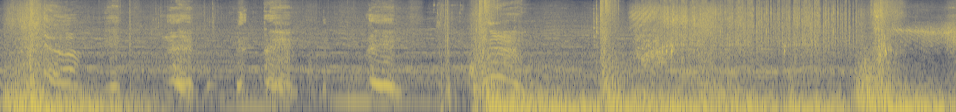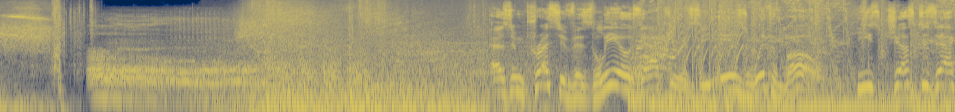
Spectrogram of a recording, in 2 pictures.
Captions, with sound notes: [grunting] [groaning] As impressive as Leo's accuracy is with a bow, he's just as accurate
